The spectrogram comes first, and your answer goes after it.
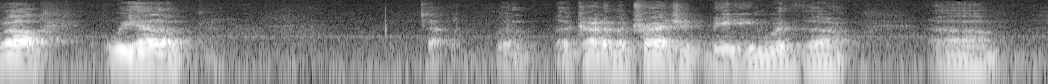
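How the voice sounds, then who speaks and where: A man with an American accent, medium in pitch, monotone and flat, very slow with long, frequent pauses, against noticeable background noise. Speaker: war veteran. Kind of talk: interview answer.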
